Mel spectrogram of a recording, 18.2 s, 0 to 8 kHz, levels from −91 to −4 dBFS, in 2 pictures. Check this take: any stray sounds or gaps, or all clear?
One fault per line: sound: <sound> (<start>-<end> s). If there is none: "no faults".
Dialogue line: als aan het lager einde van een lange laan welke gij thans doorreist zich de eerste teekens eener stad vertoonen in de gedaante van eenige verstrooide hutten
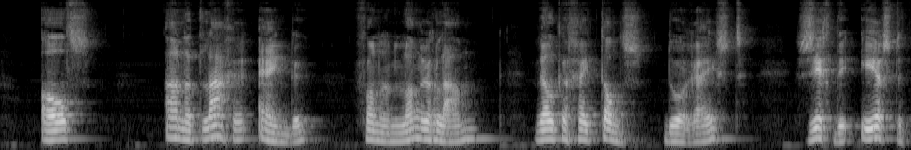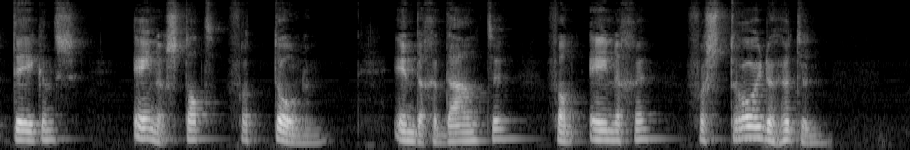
no faults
